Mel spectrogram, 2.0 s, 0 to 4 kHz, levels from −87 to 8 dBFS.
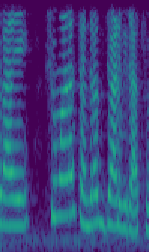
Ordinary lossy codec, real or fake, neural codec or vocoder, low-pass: Opus, 24 kbps; real; none; 3.6 kHz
